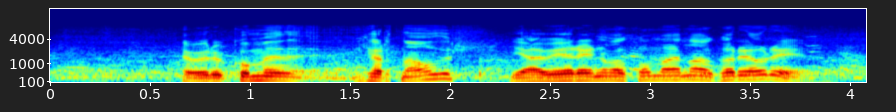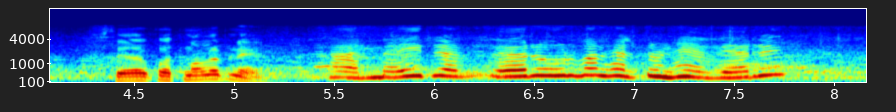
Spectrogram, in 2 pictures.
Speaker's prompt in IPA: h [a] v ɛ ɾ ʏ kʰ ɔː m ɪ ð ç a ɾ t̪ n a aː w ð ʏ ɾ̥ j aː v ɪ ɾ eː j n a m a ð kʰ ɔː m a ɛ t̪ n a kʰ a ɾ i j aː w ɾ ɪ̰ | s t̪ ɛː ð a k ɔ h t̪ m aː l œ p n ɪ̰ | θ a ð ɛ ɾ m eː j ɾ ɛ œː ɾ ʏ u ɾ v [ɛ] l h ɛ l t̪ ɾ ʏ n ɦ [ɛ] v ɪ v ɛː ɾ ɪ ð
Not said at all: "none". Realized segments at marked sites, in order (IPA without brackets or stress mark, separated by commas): ɛ, a, ɛ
